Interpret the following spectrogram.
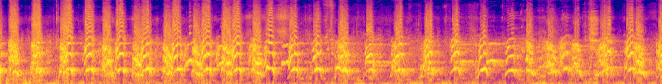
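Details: Several Belgian Malinois guard dogs, trained to protect an industrial area after dark in Nauplion, Greece, bark continuously in harsh, overlapping bursts, some rising and yelping, at roughly two barks a second.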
